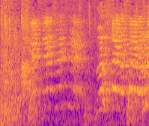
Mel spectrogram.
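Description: High-pitched voices shouting and calling out in a hall during a wrestling pin attempt, with a thud of bodies hitting the ring mat at the start and again near the end.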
